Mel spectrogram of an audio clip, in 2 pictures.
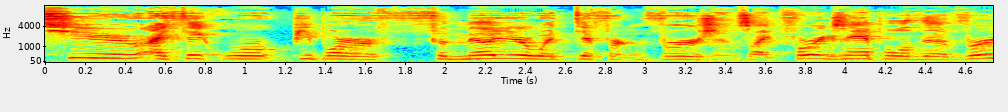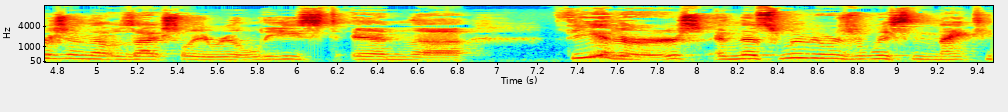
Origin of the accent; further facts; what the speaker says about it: Southern Ohio, United States; I grew up in Southern Ohio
